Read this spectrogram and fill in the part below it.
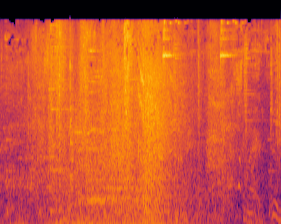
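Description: A loud magical blast roars and crackles, then fades.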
